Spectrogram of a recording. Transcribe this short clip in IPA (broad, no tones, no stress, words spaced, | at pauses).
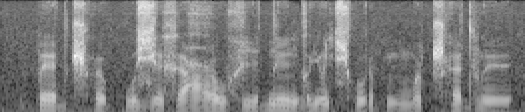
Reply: pedʈ͡ʂʰø kʷəʑexɛ ʕu xi dĩɡə jə̃t͡ɕʰuɾøpmːɤ ʈ͡ʂʰɛdvẽ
